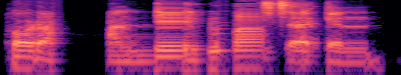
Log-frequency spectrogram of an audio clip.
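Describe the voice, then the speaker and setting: A man hosting a casual interview who talks haltingly with restarts, his corrupted, glitchy audio cutting out. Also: deep voice, dull audio, soft background music. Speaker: interview host.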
